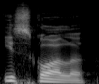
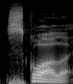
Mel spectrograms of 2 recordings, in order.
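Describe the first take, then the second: First: Escola with "is" at the front, "iscola"; usual initial vowel. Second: Escola without its first vowel, "scola"; bare initial S. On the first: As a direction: say escola loudly with a clear vowel before the S. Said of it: "É sempre escola". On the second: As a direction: start escola straight on the hiss of S, loudly. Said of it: "nada começa assim". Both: Shown as a demonstration.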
